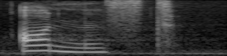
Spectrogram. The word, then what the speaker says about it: honest: Silent H. H is not pronounced at the beginning of many words. Use the article an with unvoiced H. Here are some of the most common: hour, honest, honor, air, herb.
